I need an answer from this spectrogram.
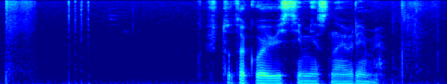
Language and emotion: Russian, neutral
